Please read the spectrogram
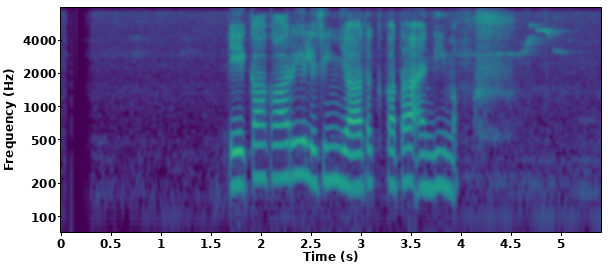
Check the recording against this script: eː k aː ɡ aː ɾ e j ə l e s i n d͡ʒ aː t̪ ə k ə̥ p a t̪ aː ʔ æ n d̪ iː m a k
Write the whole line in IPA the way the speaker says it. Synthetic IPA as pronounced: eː k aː k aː ɾ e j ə l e s i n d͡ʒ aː t̪ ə k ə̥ k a t̪ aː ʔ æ n d̪ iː m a k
